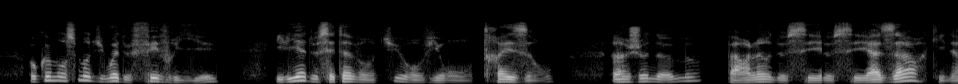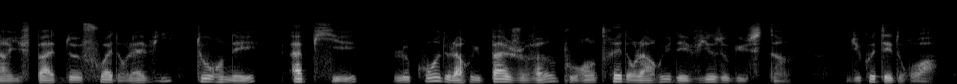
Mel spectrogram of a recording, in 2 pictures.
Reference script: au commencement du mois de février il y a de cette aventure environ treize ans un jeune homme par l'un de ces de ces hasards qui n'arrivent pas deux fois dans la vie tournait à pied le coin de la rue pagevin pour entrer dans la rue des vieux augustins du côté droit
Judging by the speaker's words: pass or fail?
pass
